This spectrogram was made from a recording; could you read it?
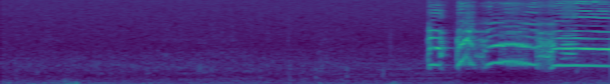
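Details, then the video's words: A rooster gives two short harsh notes, then a loud, drawn-out crow-like cry; described as a rooster calling hens to food, telling them where the food is, or warning them. "Rooster Sounds Hens for food"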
